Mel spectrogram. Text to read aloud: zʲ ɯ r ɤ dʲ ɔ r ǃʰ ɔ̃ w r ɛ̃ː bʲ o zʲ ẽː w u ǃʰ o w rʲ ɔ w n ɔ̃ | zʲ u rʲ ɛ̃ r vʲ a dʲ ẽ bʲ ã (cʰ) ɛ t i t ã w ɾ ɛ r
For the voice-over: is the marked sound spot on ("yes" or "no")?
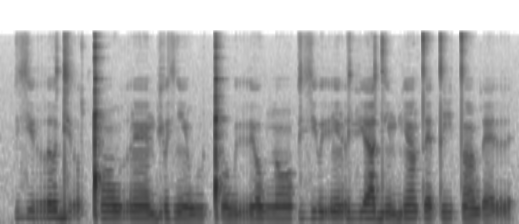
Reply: no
